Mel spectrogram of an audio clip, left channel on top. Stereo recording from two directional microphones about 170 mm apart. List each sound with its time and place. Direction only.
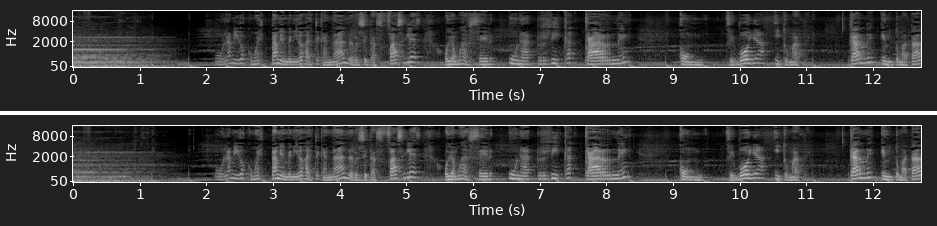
0.0 s music: centre (ahead or behind)
2.2 s speech: 20° right (ahead or behind)
9.8 s a woman's voice: 25° right (ahead or behind)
